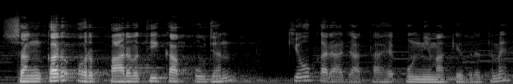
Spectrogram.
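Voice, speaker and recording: Forceful male devotional storyteller. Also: mid-range voice, a little slow. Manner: emphatic, asks listeners rhetorical questions. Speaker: religious storyteller. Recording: long hall reverb, faint music.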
